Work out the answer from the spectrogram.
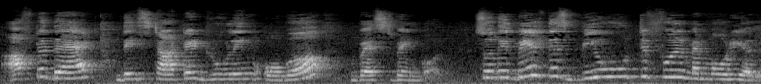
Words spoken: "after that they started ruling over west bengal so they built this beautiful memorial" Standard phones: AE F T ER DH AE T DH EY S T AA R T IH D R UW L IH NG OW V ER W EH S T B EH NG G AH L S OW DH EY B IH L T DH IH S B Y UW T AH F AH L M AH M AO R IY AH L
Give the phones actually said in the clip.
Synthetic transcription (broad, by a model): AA F T ER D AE T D EY S T AA R T IH D R UW L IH NG OW V ER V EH S T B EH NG G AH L S OW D EY B IH L T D IH S B Y UW T AH F AH L M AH M AO R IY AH L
